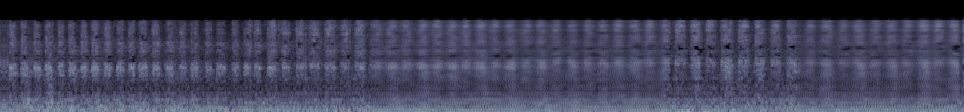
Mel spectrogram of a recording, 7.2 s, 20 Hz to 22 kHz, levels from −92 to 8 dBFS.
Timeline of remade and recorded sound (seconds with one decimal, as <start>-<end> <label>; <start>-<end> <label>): 0.0-2.8 recorded; 2.8-5.0 remade; 5.0-6.0 recorded; 6.0-7.2 remade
